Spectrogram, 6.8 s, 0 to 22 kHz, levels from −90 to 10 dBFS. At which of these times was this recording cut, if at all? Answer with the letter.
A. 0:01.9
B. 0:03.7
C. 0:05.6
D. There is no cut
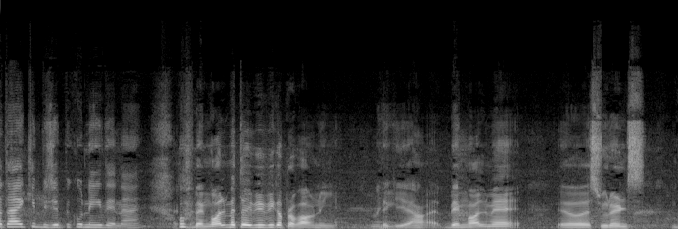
A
